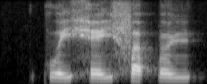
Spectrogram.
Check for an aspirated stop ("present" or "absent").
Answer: absent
